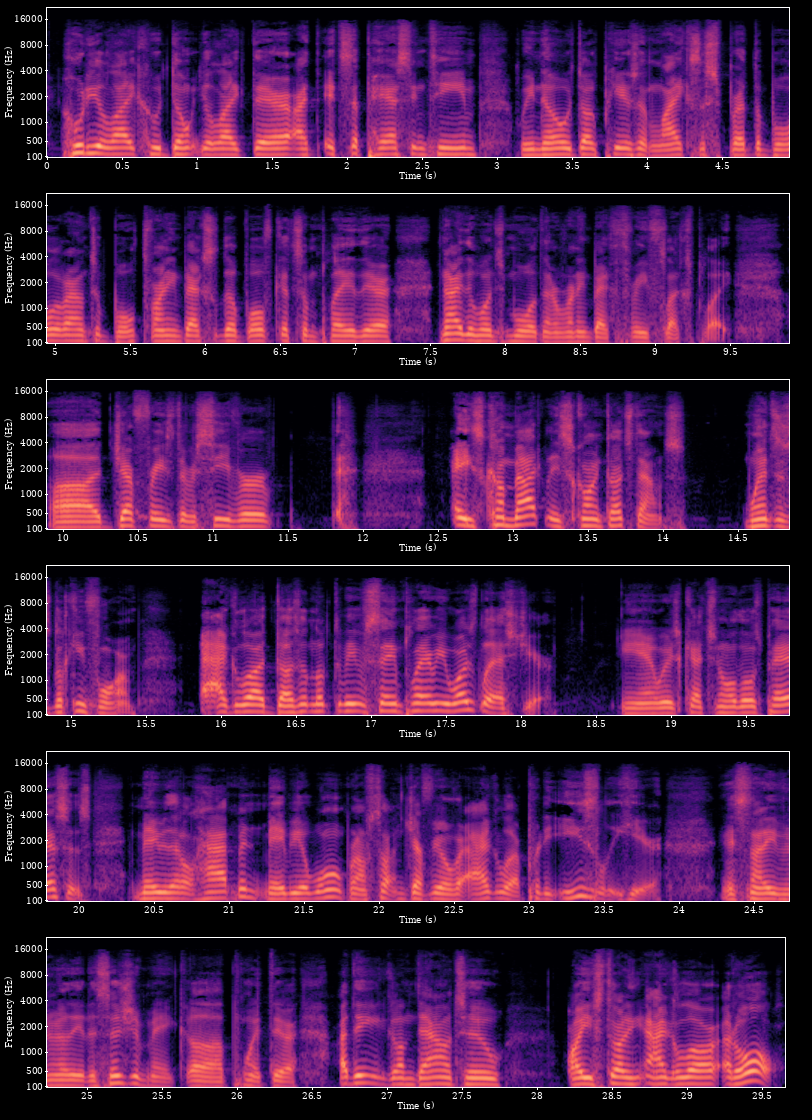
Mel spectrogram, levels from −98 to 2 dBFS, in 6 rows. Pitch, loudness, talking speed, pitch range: 155 Hz, -25 LUFS, 235 wpm, 140-175 Hz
